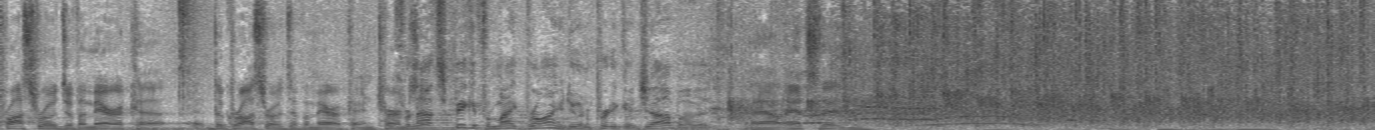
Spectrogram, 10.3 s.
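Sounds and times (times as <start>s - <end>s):
speech: 0.0s - 6.8s
audience applause: 5.4s - 10.3s.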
